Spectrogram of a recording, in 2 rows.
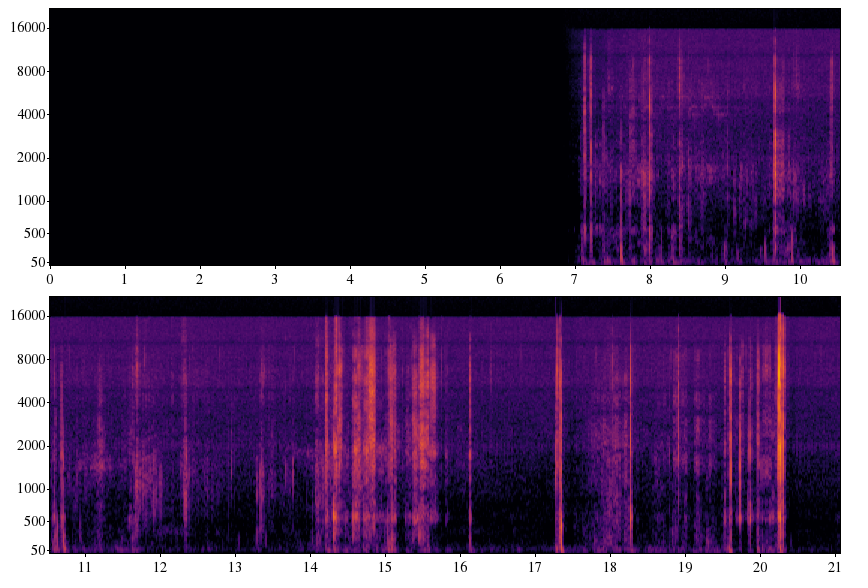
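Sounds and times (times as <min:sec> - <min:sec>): footsteps on dirt and leaves: 0:07.1 - 0:15.8
leaves rustling: 0:07.1 - 0:20.4.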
